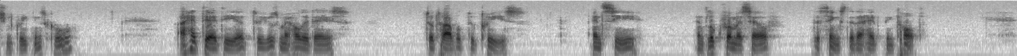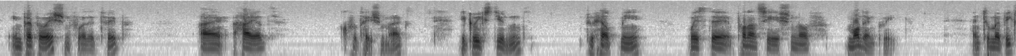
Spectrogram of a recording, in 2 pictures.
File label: austria, dialects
